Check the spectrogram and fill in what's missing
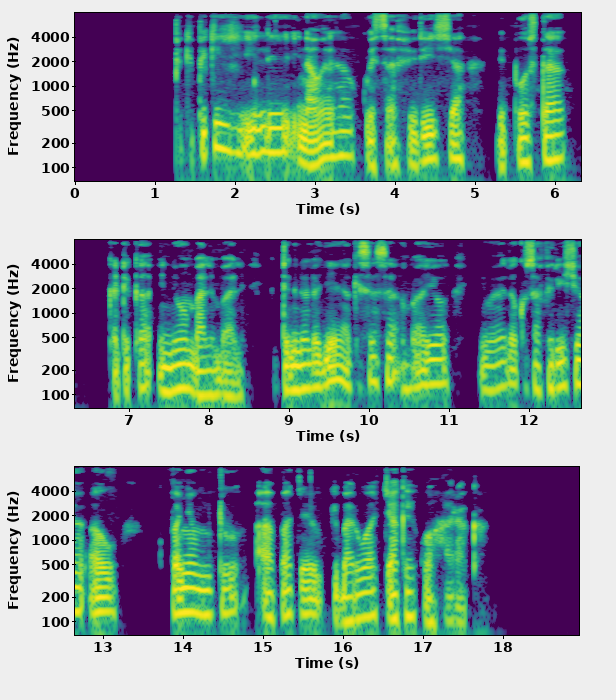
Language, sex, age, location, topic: Swahili, male, 25-35, Nakuru, government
